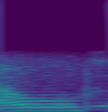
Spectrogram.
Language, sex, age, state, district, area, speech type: Odia, female, 60+, Odisha, Mayurbhanj, rural, conversation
